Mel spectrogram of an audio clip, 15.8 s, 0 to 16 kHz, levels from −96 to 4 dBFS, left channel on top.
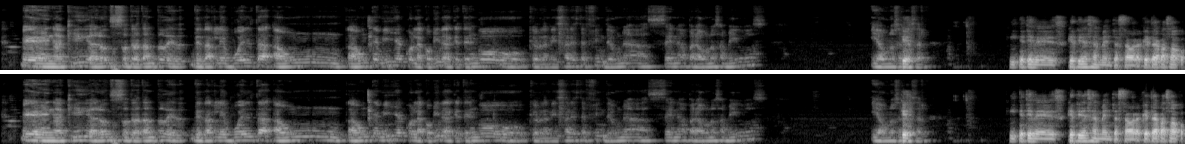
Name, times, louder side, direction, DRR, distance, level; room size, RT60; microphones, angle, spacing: voice 1, 0.0-10.2 11.6-12.3, equal, 65° left, 1.6 m, -37 dB
voice 2, 13.5-15.8, right 3 dB, 55° right, 0.4 m, -24 dB
3.0 x 2.1 x 3.2 m
head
